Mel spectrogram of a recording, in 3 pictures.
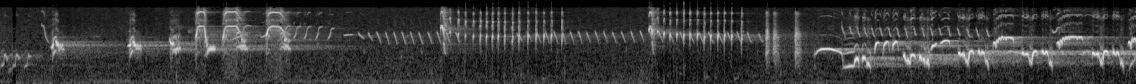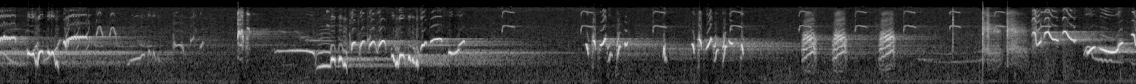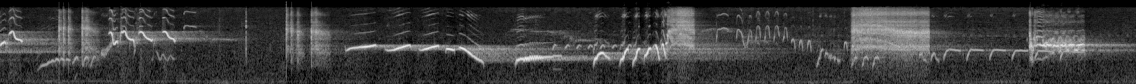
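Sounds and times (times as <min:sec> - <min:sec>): songbird singing varied song: 0:00.0 - 0:34.0.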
